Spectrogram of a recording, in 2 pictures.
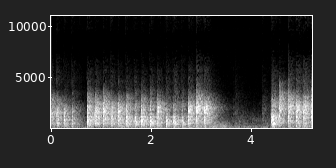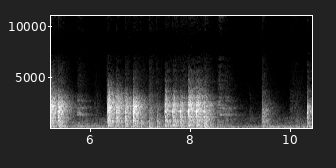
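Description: Kitchen knife rapidly chopping spring onion on a wooden cutting board, about five chops a second, in several runs with short pauses between.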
